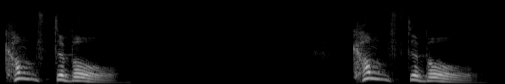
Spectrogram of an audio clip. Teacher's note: The stress is on the first syllable.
